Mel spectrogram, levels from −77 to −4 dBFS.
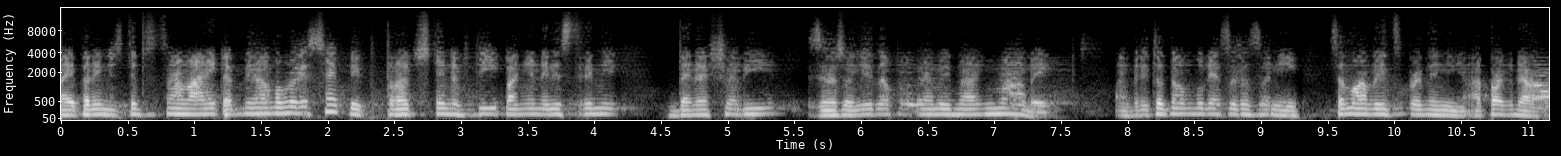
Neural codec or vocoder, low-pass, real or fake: codec, 44.1 kHz, 0.9 kbps, DAC; 14.4 kHz; fake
